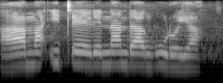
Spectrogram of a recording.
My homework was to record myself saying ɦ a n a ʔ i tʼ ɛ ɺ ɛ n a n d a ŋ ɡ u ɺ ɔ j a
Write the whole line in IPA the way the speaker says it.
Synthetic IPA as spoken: ɦ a m a ʔ i tʼ ɛ ɺ ɛ n a n d a ŋ ɡ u ɺ ɔ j a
